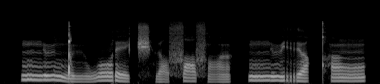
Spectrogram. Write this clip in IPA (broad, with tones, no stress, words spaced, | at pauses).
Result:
nːʉ˥ŋ͡ǃʉ˩wo˥ ɾe˨t͡ʃʰɨ˩ sˤi˦sˤɐ̃˨ | nːʉ˥rʲɐ˦ qʰõ˦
